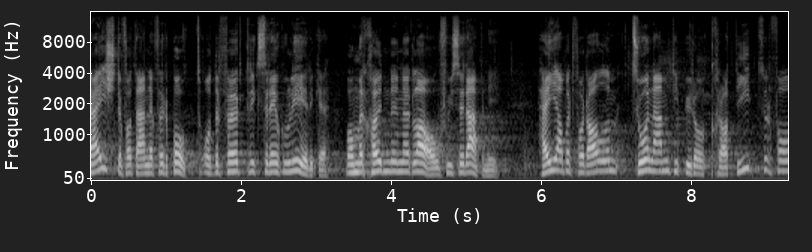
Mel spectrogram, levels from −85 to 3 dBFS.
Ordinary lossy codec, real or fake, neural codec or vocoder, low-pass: none; real; none; 14.4 kHz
